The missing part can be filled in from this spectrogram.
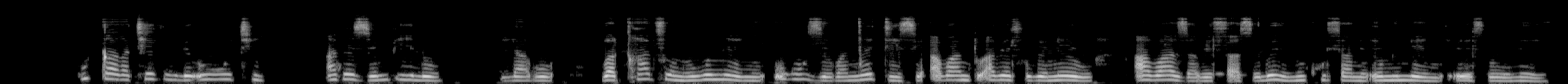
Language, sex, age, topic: North Ndebele, male, 36-49, health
